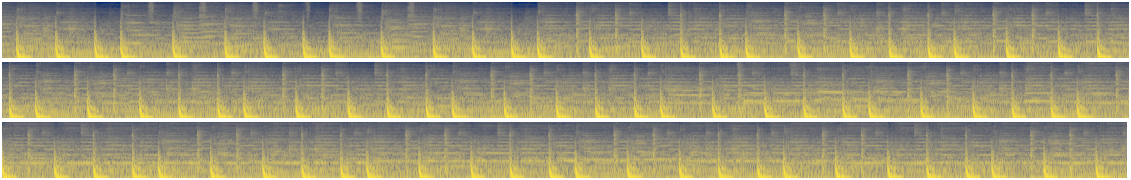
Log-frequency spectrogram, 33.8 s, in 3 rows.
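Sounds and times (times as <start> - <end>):
slowed reverb music: 0.0 - 33.7.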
